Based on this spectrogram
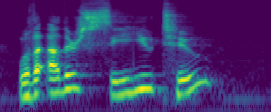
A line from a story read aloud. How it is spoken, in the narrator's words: asked Lucy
